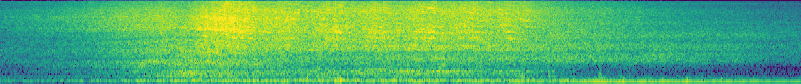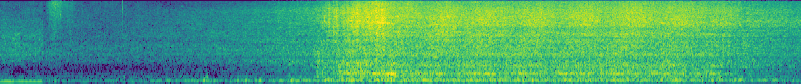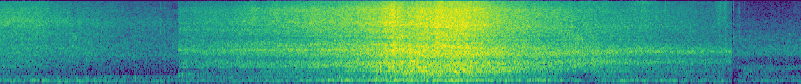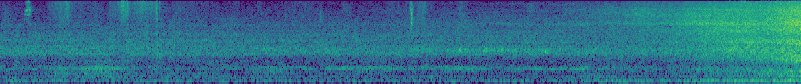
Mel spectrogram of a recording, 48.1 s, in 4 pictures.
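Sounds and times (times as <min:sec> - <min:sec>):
train rumbling past: 0:00.0 - 0:12.7, 0:14.4 - 0:26.0, 0:26.7 - 0:35.0, 0:43.2 - 0:48.0.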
